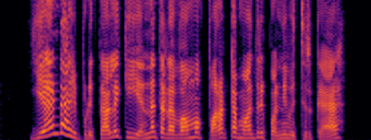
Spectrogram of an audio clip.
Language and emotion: Tamil, angry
